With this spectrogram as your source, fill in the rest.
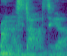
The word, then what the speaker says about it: Anastasia: like oh you mean anastasia so apparently those of us in the makeup world you know like we're all fancy and whatever so we pronounce it anastasia you know just in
